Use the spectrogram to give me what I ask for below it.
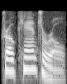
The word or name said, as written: trochanteral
